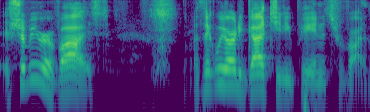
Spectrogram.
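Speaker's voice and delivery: ordinary delivery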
